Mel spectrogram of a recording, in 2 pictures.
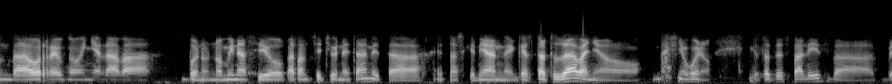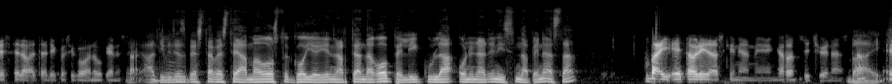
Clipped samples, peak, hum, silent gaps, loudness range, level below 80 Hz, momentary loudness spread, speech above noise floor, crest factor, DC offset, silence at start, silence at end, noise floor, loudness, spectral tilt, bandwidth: under 0.1%; 0 dBFS; none; none; 8 LU; -54 dBFS; 16 LU; 37 dB; 20 dB; under 0.1%; 0 s; 0 s; -57 dBFS; -20 LUFS; -6.5 dB/octave; 14.5 kHz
